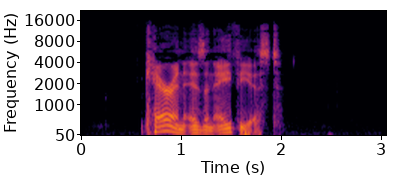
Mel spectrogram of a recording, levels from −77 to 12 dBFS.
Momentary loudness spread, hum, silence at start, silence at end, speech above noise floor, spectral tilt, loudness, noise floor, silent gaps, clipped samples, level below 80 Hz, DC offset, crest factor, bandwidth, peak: 10 LU; none; 0.65 s; 1.05 s; 53 dB; -4 dB/octave; -18 LUFS; -70 dBFS; none; under 0.1%; -40 dBFS; under 0.1%; 20 dB; 15.5 kHz; 0 dBFS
